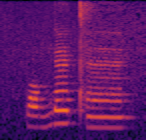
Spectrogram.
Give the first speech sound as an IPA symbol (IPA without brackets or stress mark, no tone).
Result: p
